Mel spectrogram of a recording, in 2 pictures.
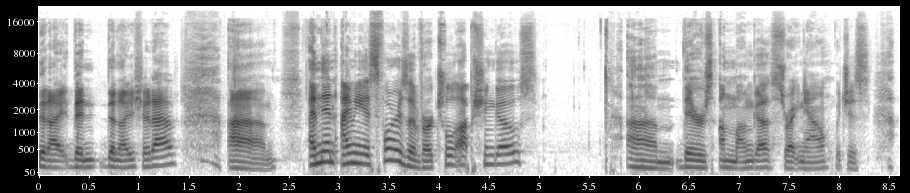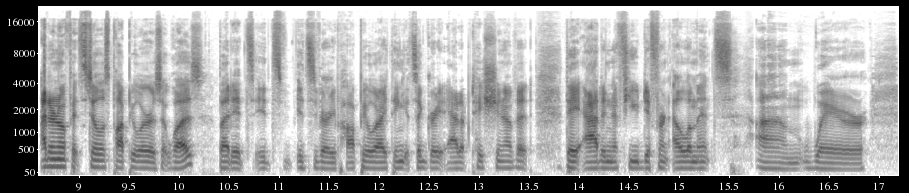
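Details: Adult male guest who stutters, speaking naturally in a real conversation; stuttering with whole-word repetitions.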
